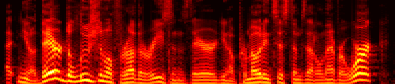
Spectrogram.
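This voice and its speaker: A man's voice: mid-range voice, lively intonation, quick pace, a bit bright, no room sound, studio quality. A man hosting a heated debate, arguing and cutting in with repeated requests to wait. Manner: interrupts with repeated "wait", argumentative. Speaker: debate host.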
